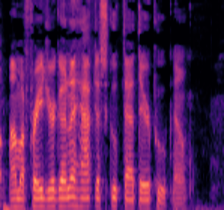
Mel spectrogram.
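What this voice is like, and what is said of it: Put-on Minnesota twang accent. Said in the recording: “You gotta get the twang. Gotta get the twang in there for it to work. ... No, that is Minnesota. ... That's Minnesota and the south side of Milwaukee.”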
